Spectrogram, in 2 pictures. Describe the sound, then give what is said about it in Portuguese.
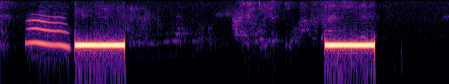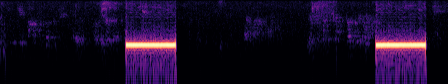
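Telephone ringback tone from a call to a number that goes unanswered: four steady, identical mid-pitched beeps, each about a second long, repeating at an even interval of roughly five seconds with quiet gaps between them. “Alô, bom dia. O número não responde.”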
